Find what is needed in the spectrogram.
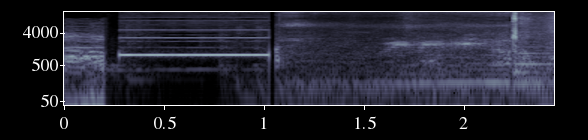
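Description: A single steady electronic beep tone, edited in and lasting just under a second. It cuts in over shouting voices and stops abruptly.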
